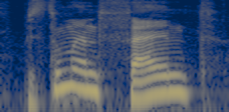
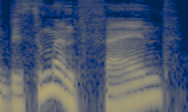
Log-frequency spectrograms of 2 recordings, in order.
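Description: First: Higher, slow, drawn-out challenge; mock threatening question. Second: Said in the usual way. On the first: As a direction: ask it again like a suspicious ruler. Repeats question, higher and slower. (misstrauisch gedehnte Frage, höher und langsamer)

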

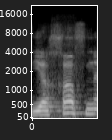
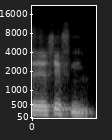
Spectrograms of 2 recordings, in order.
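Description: First: يخفن said as ya-KHAF-na; short a after the kh in يخفن; yakhafna with a. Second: يخفن said as ya-KHIF-na; short i after the kh in يخفن; yakhifna, wrong vowel. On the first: Teacher models the present form, يخفن as yakhafna. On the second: Teacher cites the form to avoid, يخفن as yakhifna. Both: Shown as a demonstration. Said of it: "ليس يخفن".

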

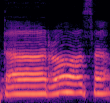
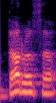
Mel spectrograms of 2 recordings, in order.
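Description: First: দারসা with long, stretched vowels; drawn-out wrong reading. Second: দারসা said quickly with short vowels; quick, unstretched reading. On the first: Teacher showing a wrong reading, drawn-out দারসা. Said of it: "ভুল". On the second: Teacher correcting the reading, quick দারসা without stretching. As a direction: keep দারসা short and even. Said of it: "দারসা পড়বেন না". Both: Shown as a demonstration.

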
